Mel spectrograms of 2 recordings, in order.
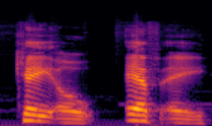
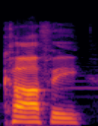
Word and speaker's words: Kofa: Once again, I'm your humble host, Kofa, K-O-F-A, not coffee, not Kufu, not Kofi, or any variation thereof. Kofa rhymes with sofa, easy to say, easy to spell.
